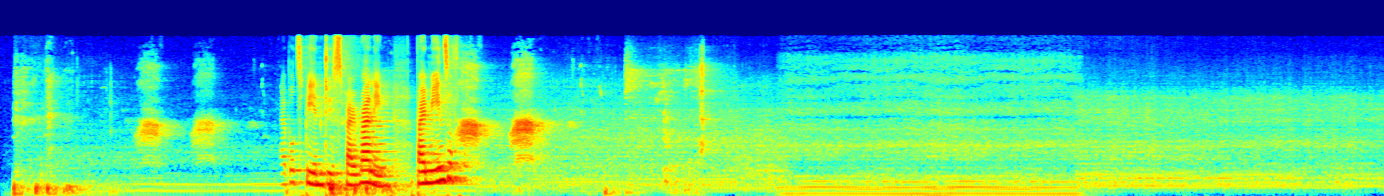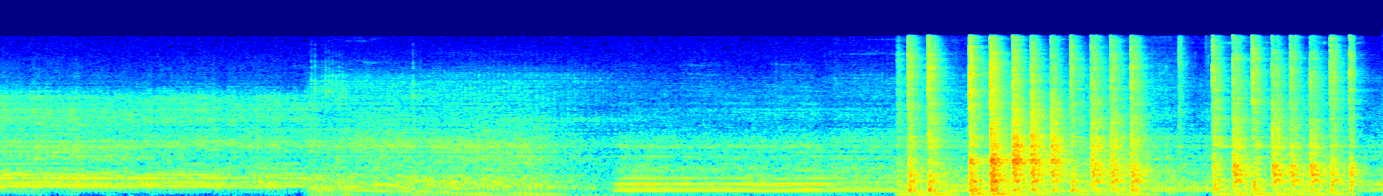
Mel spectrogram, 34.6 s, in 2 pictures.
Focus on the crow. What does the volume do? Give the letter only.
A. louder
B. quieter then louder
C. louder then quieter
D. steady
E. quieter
C.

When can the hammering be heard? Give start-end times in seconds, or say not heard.
28.5-34.2.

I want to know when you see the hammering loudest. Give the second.
30 s.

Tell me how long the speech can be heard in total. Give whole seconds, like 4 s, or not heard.
2 s.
